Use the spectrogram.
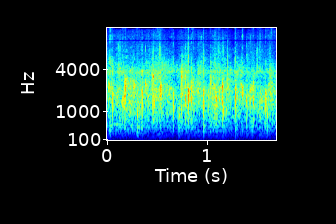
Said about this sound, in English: We have a very famous man here tonight. Beside myself, we have Mr. Georgie Rose from the Melbourne Storm Rugby League football team. Ladies and gentlemen, give a big round of applause. Yes! Georgie!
